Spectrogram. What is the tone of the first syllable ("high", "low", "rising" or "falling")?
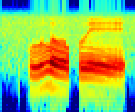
rising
